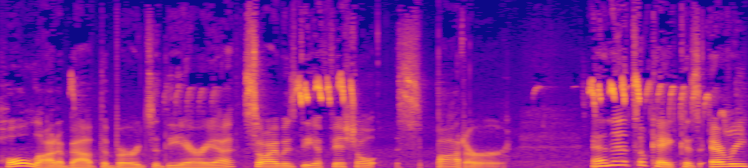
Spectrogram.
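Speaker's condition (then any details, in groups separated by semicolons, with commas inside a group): No condition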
